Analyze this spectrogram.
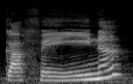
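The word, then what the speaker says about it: café: Cafe.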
